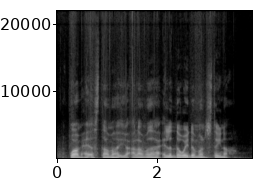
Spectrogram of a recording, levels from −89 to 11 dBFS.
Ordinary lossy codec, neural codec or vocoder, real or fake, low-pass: none; none; real; none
